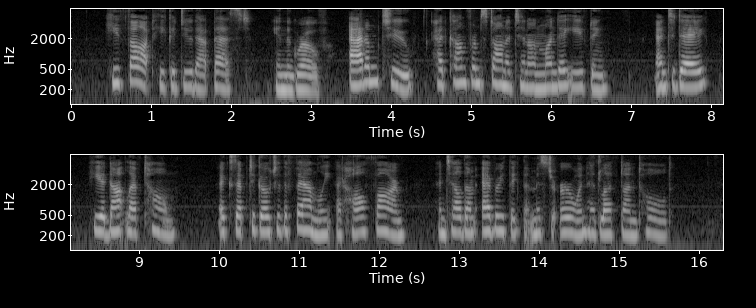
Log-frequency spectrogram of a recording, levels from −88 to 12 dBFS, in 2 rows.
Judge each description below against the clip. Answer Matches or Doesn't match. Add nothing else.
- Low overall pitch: Doesn't match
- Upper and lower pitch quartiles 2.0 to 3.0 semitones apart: Matches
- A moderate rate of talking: Matches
